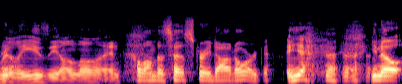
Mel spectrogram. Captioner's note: laughs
